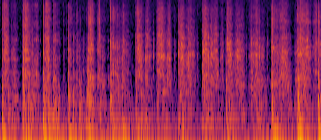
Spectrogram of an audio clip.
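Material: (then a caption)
Paper. Fingers rub and crinkle an empty white Hudson's Bay paper shopping bag up close, making a steady run of dry, papery crackles and rustles. The crinkling comes in quick, uneven bursts with a soft, heavy low end and brief flares of louder crackle, and no sound lingers after each burst.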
